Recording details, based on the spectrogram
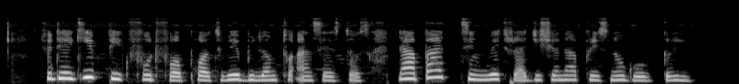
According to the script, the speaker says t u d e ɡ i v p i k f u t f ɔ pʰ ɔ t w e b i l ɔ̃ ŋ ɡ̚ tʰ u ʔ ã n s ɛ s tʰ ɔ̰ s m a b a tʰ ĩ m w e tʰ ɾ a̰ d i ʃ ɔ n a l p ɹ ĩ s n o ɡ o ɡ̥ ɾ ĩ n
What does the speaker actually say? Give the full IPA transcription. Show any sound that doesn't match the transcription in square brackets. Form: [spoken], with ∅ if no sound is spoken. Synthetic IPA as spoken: t u d e ɡ i v p i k f u [d] f ɔ pʰ ɔ t w e b i l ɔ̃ ŋ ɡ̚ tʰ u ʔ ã n s ɛ s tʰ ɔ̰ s [n] a b a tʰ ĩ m w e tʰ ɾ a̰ d i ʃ ɔ n a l p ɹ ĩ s n o ɡ o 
